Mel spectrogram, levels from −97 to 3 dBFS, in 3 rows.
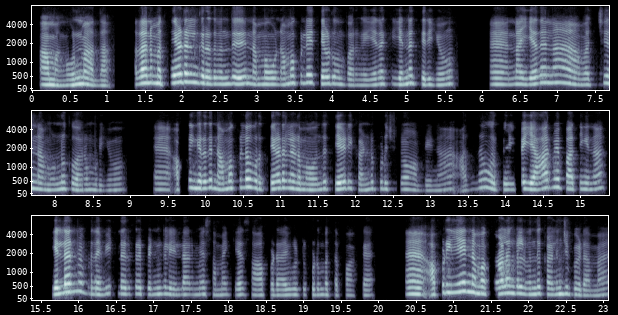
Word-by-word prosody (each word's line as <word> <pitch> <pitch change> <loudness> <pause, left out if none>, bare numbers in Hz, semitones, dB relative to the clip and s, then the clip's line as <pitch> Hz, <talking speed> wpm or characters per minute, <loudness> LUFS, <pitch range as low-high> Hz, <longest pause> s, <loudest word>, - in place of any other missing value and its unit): ஆமாங்க. 195 -3 +3
உண்ம 225 +1 +5
அதான். 175 -1 -7 0.3
அதான் 255 +5 +7
நம்ம 255 -2 +5
தேடல்ங்கிறது 275 -4 +6
வந்து 230 +1 +2 0.2
நம்ம 215 +1 -1 0.2
நமக்குள்ளேயே 255 +4 0
தேடுவோம் 235 -2 +1
பாருங்க. 190 -1 -8
எனக்கு 225 +1 -6
என்ன 225 +4 0 0.2
தெரியும்? 200 +1 -3 0.6
அ - - -2 0.3
நான் 220 -1 +1
எதன்னா 270 +3 0 0.4
வச்சு 200 +3 -9
நான் 210 -2 -4
முன்னுக்கு 220 +2 -5
வர 190 +1 -10
முடியும்? 185 +1 -13 0.5
அ - - -9 0.2
அப்பிடிங்கிறது 255 +4 0
நமக்குள்ள 255 +6 +1
ஒரு 235 - -3
தேடல 250 +2 +2
நம்ம 210 -2 -4
வந்து 210 +5 -5
தேடி 240 +3 +5
கண்டுபிடிச்சுட்டோம் 220 +1 -9
அப்பிடின்னா, 175 +1 -16 0.3
அதுதான் 235 +10 -8
ஒரு 215 - -2
பெரிய 205 0 -6
இப்ப 230 +3 0
யாருமே 270 +7 0
பார்த்தீங்கன்னா, 225 0 -2 0.5
எல்லாருமே 300 +6 +6
அப்பிடிதான் 220 -7 -4
வீட்ல 235 -1 -8
இருக்கிற 220 +1 -6
பெண்கள் 215 0 -5
எல்லாருமே 205 +1 -8
சமைக்க 200 0 -9
சாப்பிட, 190 0 -9 0.2
வீட்டு 200 0 -11
குடும்பத்த 195 0 -10 0.2
பாார்க்க. 185 0 -14 0.5
அ - - +1 0.3
அப்பிடியே 280 +7 +4
நம்ம 245 -4 +4 0.2
காலங்கள் 245 0 +3
வந்து 225 +2 -1
கழிஞ்சு 225 +2 -1
போயிடாம. 180 -3 -7
220 Hz, 145 wpm, -21 LUFS, 200-245 Hz, 0.6 s, அதான்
